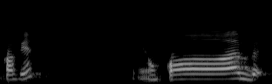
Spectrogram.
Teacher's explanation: Lantunan yang besar. Sebab berada di tempat waqaf. Lantunan yang kuat.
